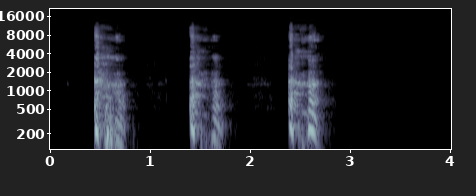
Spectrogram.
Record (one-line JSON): {"three_cough_length": "4.0 s", "three_cough_amplitude": 30952, "three_cough_signal_mean_std_ratio": 0.32, "survey_phase": "beta (2021-08-13 to 2022-03-07)", "age": "65+", "gender": "Male", "wearing_mask": "No", "symptom_runny_or_blocked_nose": true, "smoker_status": "Ex-smoker", "respiratory_condition_asthma": false, "respiratory_condition_other": false, "recruitment_source": "Test and Trace", "submission_delay": "2 days", "covid_test_result": "Negative", "covid_test_method": "RT-qPCR"}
